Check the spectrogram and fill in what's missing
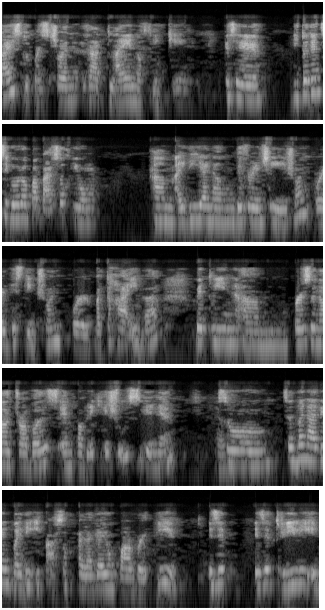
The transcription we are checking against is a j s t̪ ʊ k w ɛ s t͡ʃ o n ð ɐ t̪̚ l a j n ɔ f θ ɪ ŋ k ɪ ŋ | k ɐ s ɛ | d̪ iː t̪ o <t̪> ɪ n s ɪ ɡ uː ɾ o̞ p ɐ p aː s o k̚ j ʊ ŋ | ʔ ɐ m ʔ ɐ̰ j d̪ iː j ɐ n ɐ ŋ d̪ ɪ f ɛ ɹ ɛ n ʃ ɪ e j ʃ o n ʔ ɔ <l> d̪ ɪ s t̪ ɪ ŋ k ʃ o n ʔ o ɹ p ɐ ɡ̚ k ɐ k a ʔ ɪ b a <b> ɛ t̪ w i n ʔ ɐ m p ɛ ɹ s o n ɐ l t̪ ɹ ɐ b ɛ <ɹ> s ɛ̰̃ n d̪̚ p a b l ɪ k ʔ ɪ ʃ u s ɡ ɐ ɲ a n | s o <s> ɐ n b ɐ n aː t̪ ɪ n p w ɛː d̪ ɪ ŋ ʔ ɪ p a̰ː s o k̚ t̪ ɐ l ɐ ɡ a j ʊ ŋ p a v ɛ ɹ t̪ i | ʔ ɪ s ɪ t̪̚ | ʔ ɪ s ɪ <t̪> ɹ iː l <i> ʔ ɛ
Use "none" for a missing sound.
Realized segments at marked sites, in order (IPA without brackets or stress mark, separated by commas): d̪, ɹ, b, l, s, t̪, i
